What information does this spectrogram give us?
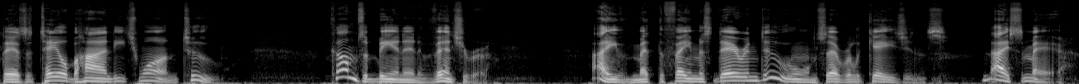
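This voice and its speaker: A grizzled old pony adventurer, as acted out by a man, narrates a storybook tale. His folksy, grumbling delivery is unhurried and swings freely up and down in pitch. The voice is full of gravel and curmudgeonly temper. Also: very animated, fairly bright tone, no echo, clean studio sound. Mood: grumbling, reminiscing. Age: older. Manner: folksy, curmudgeonly drawl with clipped phrases. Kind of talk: first-person storybook narration.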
